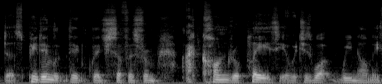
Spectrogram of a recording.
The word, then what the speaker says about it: achondroplasia: I think it is the how'd you pronounce it? Achondroplasia.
